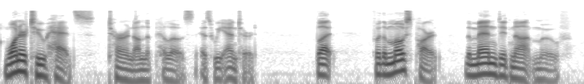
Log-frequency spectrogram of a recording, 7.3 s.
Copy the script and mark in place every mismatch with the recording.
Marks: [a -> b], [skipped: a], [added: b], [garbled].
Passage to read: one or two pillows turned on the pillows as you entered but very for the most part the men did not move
one or two [pillows -> heads] turned on the pillows as [you -> we] entered but [skipped: very] for the most part the men did not move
